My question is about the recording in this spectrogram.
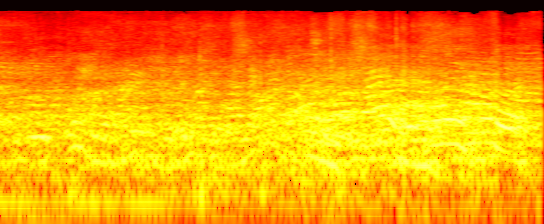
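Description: Spectators' chatter: several people talking at once, overlapping so that no single voice stands out.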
